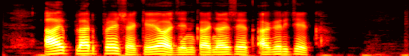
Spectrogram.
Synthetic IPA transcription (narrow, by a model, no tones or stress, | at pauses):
aːjplaɖpɾeːʃɐkejɔːd͡ʒɪnkaɲɔːjseːt̪ɐ̰ɡəɾit͡ʃek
